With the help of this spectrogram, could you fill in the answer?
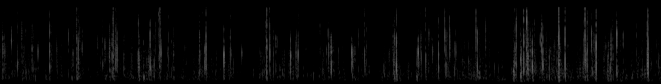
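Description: Fingertips squeeze and rub the clear plastic wrapper of a full, hand-sized multipack of Kinder chocolate bars held up close. A quiet, steady stream of crisp, bright crinkles and crackles with sharp, quickly fading snaps and no low end. The crackling runs unevenly throughout, with denser, louder bursts toward the end.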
